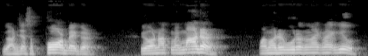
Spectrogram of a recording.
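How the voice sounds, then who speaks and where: A man voicing a proud, cruel young merchant in a folktale, shouting with harsh scorn. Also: a little high, normal speed, smooth, muffled recording, pitched above the performer's own voice, lightly acted. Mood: angry, scornful. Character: proud, cruel young merchant son disowning his mother.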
